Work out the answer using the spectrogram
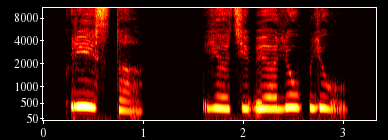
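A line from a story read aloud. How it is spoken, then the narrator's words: Timid muffled whisper. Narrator (Russian): недоверчивая, запуганная Мира тихо прошептала мне в подмышку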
